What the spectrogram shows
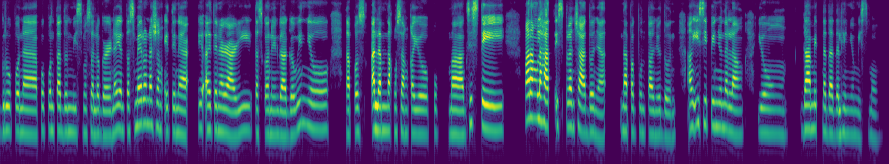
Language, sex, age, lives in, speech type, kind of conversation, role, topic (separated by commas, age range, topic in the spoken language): Filipino, female, 30-34, Philippines, conversation, advice, advisor, Paano ako makakatiyak na ligtas at komportable ang aking paglalakbay?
